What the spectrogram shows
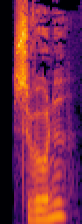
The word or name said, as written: svind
